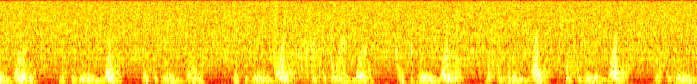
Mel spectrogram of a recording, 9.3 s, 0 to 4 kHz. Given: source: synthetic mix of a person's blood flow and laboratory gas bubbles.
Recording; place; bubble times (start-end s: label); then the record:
Doppler ultrasound of blood flow; precordium
3.63-3.83 s: bubbles
3.93-4.67 s: bubbles
4.80-4.96 s: bubbles
5.16-5.21 s: bubbles
5.26-5.37 s: bubbles
5.47-5.54 s: bubbles
5.94-6.21 s: bubbles
6.27-6.33 s: bubbles
From the record:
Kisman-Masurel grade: 221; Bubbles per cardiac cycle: several, 3 to 8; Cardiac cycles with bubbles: 10 to 50%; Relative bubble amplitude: barely perceptible (0.100 to 0.250); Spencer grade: 2 (many but less than half of the cardiac periods contain bubble signals, singularly or in groups); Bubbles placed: anywhere in the cardiac cycle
